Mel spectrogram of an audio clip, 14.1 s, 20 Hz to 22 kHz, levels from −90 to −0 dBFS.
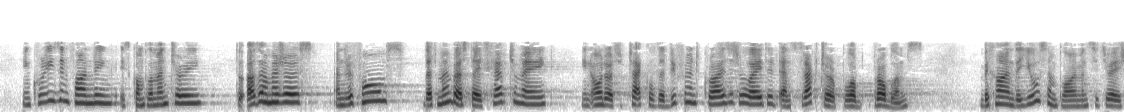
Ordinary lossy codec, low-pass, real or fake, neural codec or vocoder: AAC, 48 kbps; 5.4 kHz; real; none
